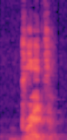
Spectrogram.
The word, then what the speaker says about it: bread: le son est donc ça fait bred un peu comme Fred donc sans oublier le vert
